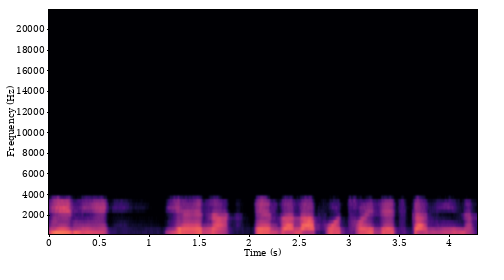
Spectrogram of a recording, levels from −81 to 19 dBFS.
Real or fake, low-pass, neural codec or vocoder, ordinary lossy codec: fake; 3.6 kHz; codec, 24 kHz, 0.9 kbps, DualCodec; none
